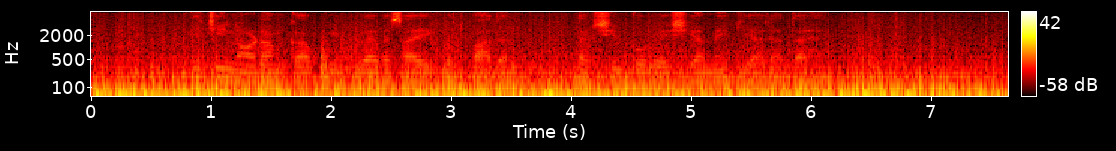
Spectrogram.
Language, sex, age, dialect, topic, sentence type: Hindi, male, 31-35, Hindustani Malvi Khadi Boli, agriculture, statement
